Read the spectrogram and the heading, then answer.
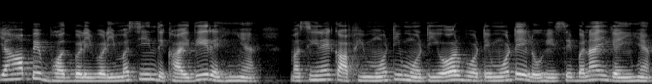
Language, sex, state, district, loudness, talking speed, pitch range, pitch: Hindi, female, Bihar, Madhepura, -18 LUFS, 175 wpm, 165-210 Hz, 175 Hz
